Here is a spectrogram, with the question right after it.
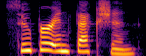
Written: superinfection

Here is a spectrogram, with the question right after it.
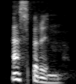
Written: aspirin

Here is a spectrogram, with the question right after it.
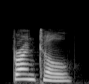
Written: frontal

